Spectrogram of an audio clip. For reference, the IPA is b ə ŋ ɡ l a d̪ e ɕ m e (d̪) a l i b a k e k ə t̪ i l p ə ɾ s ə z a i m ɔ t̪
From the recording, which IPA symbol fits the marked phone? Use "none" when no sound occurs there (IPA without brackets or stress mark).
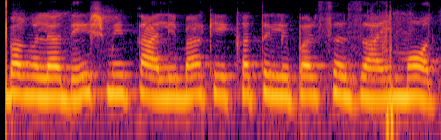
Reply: t̪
